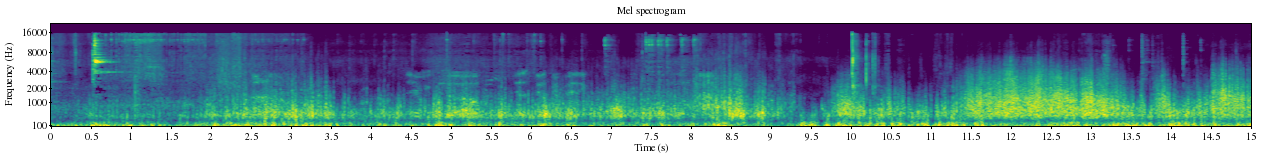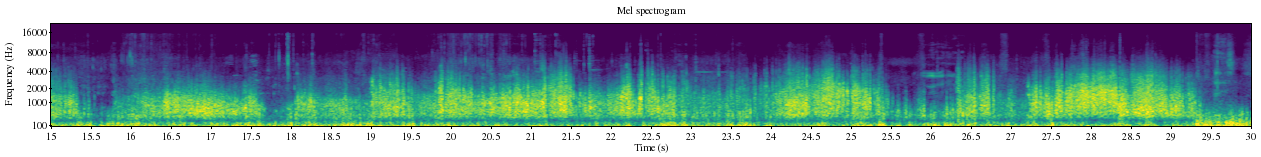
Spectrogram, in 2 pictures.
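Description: Strong wind buffeting the microphone: a constant low rumble with gusts that swell and fade every second or two.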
